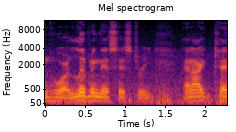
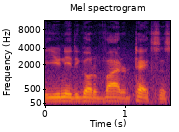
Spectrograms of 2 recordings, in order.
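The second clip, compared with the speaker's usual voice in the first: put-on quick Texas-accented voice. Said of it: "I don't know why God has a Texas accent".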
